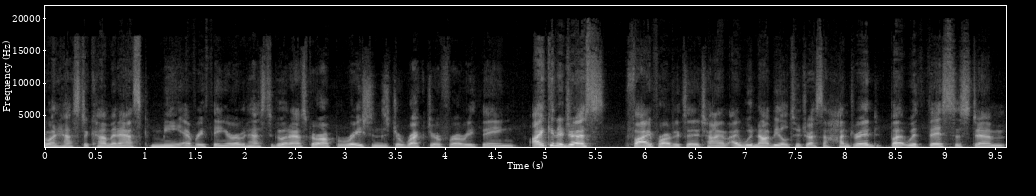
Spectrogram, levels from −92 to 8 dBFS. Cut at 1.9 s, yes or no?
no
